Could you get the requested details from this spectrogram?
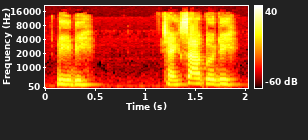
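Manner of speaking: high, loud frightened cry; panicked shout. Acted. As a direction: shriek to drive the stranger away. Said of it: "Cô bị sốc thần kinh". (cô gái hoảng loạn hét đuổi người lạ)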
